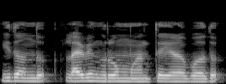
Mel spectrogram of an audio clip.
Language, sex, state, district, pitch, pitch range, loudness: Kannada, male, Karnataka, Koppal, 145 Hz, 140-150 Hz, -16 LUFS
